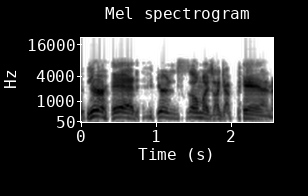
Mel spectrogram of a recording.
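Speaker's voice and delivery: mock the opponent after a cackle; cackling doll's gleeful jeer. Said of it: "and it was like".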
